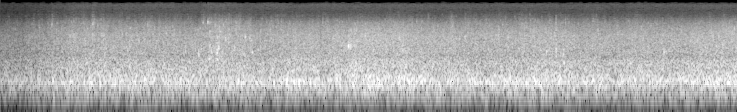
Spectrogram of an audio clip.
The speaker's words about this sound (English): Then they paddle off down the river.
